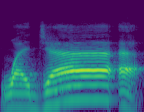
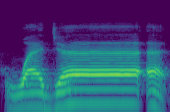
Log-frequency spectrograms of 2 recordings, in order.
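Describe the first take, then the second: Both takes have the same delivery.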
